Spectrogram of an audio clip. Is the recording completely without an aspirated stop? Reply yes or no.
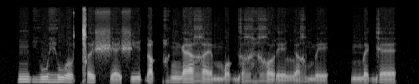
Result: yes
